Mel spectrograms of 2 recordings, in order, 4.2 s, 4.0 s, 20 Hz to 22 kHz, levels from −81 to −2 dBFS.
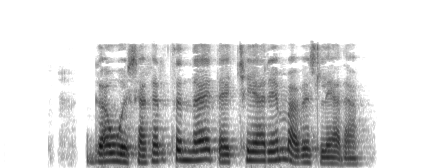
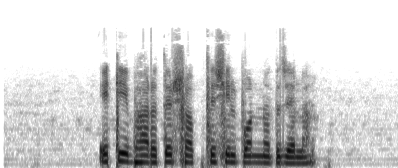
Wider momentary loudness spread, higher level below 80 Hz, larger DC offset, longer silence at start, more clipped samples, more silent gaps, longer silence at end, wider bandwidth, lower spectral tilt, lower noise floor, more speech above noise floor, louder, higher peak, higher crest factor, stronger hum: about the same, 8 LU vs 6 LU; second, -60 dBFS vs -44 dBFS; neither; second, 0.85 s vs 1 s; neither; neither; second, 0.65 s vs 0.85 s; second, 8 kHz vs 10.5 kHz; second, -5.5 dB/octave vs -7 dB/octave; first, -68 dBFS vs -54 dBFS; first, 53 dB vs 42 dB; second, -16 LUFS vs -13 LUFS; about the same, -2 dBFS vs 0 dBFS; about the same, 16 dB vs 14 dB; neither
